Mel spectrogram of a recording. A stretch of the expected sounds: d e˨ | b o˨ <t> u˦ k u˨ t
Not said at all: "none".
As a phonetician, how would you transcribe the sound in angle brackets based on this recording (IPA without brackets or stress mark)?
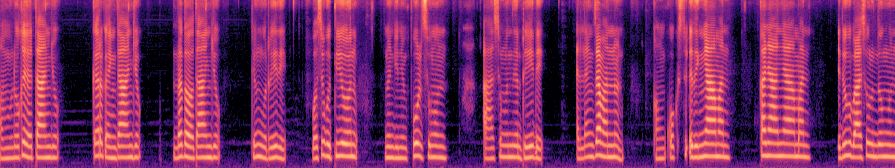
s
